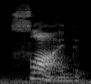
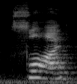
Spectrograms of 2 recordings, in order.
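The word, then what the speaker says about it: ص: Now sad, again, should not be mixed or confused for sin. Sin and sad have a different pronunciation. Sin is where you can hear it clearly, your tongue is not rolled. With sad, you can hear the sound turning a little bit hollow, or it becomes heavy because it is heavy.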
